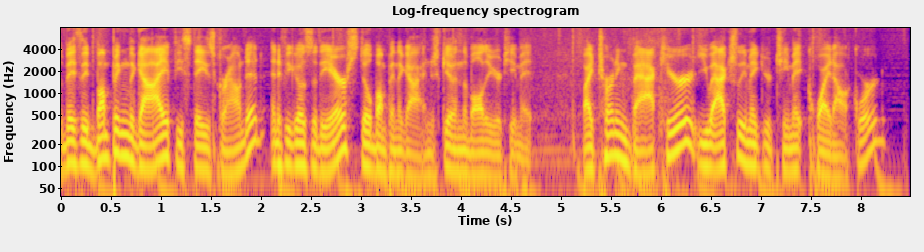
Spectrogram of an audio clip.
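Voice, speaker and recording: With very wide pitch swings and a very fast pace, the speaker talks in an American accent. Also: man, very deep, low pitch for a man. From United States. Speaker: video game coach. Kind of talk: live coaching session with replay review. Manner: casual, conversational.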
